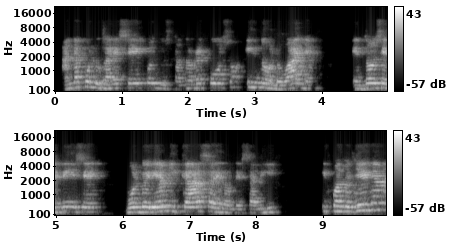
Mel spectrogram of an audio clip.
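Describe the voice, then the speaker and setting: A woman's voice: mid-range voice, sharp tone. A woman leading a Bible study, reading scripture and drawing out her listeners with questions. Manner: slow, questioning, coaxing listeners to take part. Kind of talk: interactive Bible teaching. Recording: echoey room, mic at a distance.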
